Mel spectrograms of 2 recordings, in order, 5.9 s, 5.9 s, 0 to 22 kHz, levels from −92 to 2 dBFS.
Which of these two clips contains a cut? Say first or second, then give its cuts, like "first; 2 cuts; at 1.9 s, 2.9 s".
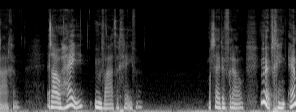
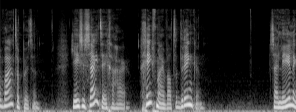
first; 3 cuts; at 1.0 s, 2.0 s, 4.2 s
